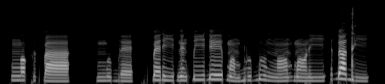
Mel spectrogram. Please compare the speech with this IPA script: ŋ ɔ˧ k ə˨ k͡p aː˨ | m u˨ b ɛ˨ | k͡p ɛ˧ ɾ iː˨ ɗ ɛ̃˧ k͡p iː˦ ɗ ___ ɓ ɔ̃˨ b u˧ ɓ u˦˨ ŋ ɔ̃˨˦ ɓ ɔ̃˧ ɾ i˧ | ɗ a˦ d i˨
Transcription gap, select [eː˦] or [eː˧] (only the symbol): eː˦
